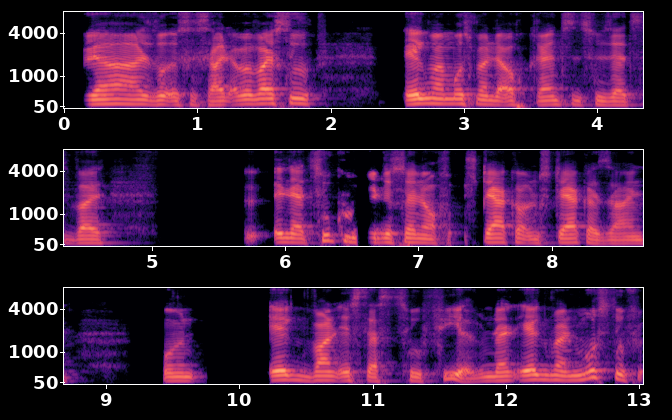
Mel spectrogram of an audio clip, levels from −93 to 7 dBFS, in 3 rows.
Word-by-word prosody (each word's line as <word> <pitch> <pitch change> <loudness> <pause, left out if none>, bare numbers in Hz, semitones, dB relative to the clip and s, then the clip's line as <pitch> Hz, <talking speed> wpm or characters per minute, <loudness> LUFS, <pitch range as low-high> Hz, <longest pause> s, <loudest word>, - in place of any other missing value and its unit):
Ja, 140 +1 +4
so 130 +2 0
ist 115 0 -4
es 110 -2 -10
halt. 115 0 +2
Aber 140 +3 +1
weißt 150 +1 +4
du, 155 -3 +1 0.7
irgendwann 150 +1 +6
muss 145 -1 -1
man 135 -2 0
da 120 - +2
auch 120 - -5
Grenzen 120 0 -3
zu 115 +2 -7
setzen, 110 -1 -5
weil 110 0 0 1.0
i - - -11
in 135 - +2
der 125 -1 +2
Zukunft 165 -6 -4
wird 135 -1 -4
es 130 - -2
ja 130 -1 +2
noch 115 -3 -3
stärker 130 -1 +2
und 110 -2 -7
stärker 125 -1 +1
sein. 100 +1 -5 0.7
Und 120 0 -3 0.5
irgendwann 135 -2 +4
ist 125 - -3
das 115 -1 -4
zu 115 -2 -6
viel. 95 -3 -2
Und 120 +3 -4
dann 130 +1 +1
irgendwann 145 -2 +3
musst 215 +8 -1
du - - +1
f - - -11
125 Hz, 190 wpm, -24 LUFS, 115-140 Hz, 1.0 s, irgendwann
